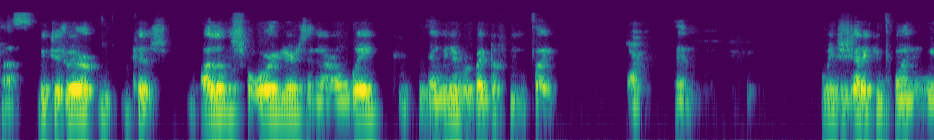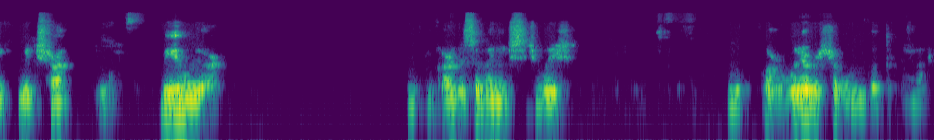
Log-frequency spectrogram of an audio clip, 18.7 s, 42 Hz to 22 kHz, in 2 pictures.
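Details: Dysarthria in a 26-year-old man with cerebral palsy, born at a pound and a half; his mother says the condition limits his expression and he edits videos to sound fluent; speech shows repetitions and hesitations.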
